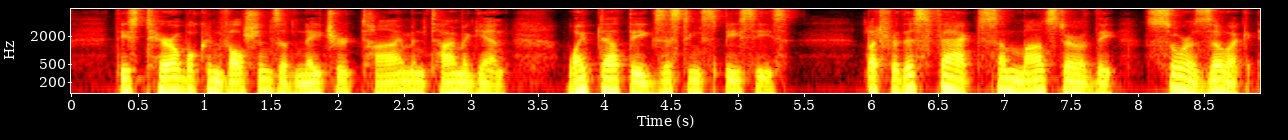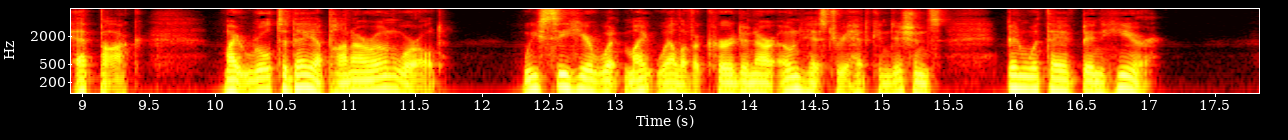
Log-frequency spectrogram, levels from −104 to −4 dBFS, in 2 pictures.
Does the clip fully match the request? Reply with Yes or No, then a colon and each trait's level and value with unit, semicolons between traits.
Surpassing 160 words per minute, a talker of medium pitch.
No: average, 170 wpm; low, 110 Hz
